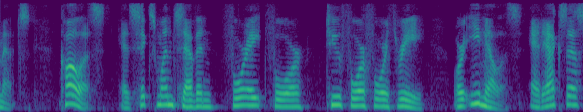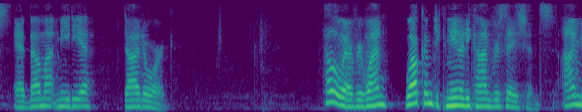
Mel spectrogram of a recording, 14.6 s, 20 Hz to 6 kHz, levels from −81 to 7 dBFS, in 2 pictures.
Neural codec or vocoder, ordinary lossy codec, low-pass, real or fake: codec, 16 kHz in and 24 kHz out, 1 kbps, XY-Tokenizer; AAC, 24 kbps; 5.4 kHz; fake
